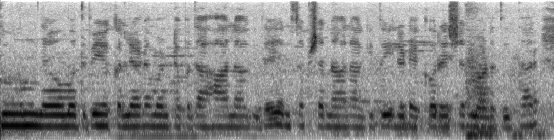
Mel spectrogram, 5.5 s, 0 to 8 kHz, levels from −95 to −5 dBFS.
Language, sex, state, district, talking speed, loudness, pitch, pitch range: Kannada, female, Karnataka, Chamarajanagar, 85 wpm, -16 LUFS, 195 Hz, 190-205 Hz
